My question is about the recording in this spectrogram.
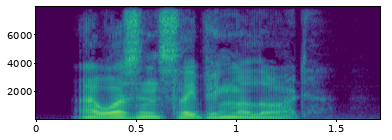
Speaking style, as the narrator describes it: the fellow said quickly

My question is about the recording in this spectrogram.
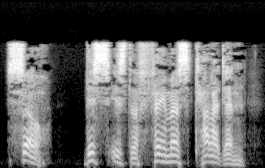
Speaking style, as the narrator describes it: the man exclaimed

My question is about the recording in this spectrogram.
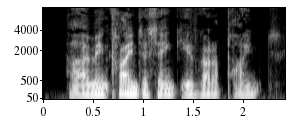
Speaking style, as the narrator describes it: he sighed

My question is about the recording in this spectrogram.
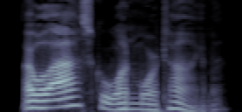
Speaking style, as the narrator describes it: I said in a calm voice

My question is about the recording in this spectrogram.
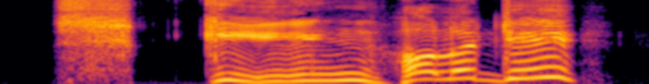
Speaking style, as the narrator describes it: cried the old man

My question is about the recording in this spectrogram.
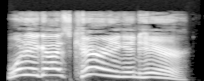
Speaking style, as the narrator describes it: Chaz shouted over the loud crunch of chain against chain

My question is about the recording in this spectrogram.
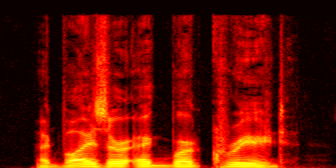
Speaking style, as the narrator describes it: Warden Quinn declares, his voice carrying loud enough for everyone to hear

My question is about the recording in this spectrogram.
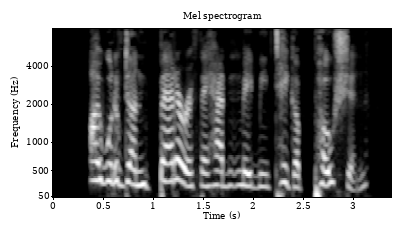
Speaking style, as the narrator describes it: Una huffed in an angry voice

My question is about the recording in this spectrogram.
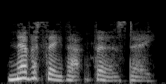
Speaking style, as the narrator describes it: said Gran so sharply I jumped, and she had to rest for a moment to get her breath back

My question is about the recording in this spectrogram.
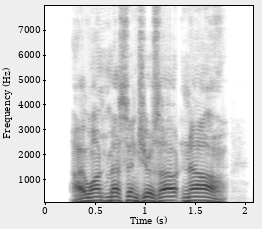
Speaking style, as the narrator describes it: Dalinar bellowed

